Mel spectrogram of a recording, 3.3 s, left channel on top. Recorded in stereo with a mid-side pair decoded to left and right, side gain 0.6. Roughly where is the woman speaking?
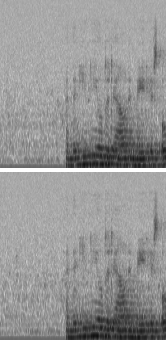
Ahead.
